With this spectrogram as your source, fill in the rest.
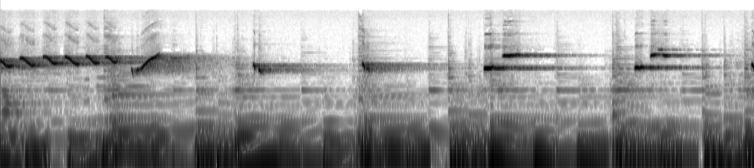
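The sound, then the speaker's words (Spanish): A man whistles a shrill melody of wavering and sliding notes in short phrases above a steady, full musical accompaniment with a low bass and guitar-like backing. “Los pajaritos del monte lo saludan al pasar y el peoncito va silbando, soñando con sus hijos”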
